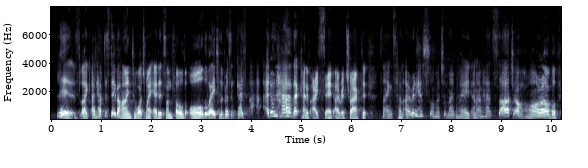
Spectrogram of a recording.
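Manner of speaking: high, fast, flustered outpouring; overwhelmed rant. Acted. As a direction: spiral into stressed venting. Umeko's rising overwhelmed rant.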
